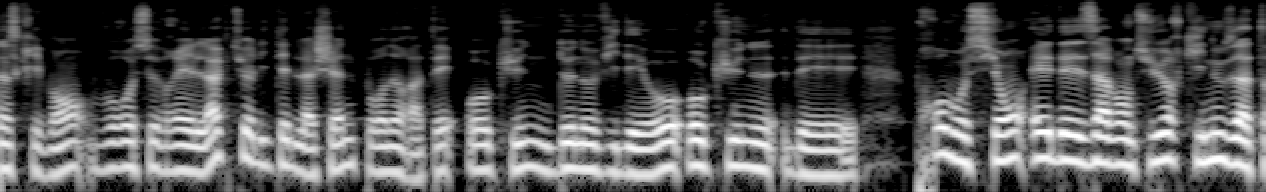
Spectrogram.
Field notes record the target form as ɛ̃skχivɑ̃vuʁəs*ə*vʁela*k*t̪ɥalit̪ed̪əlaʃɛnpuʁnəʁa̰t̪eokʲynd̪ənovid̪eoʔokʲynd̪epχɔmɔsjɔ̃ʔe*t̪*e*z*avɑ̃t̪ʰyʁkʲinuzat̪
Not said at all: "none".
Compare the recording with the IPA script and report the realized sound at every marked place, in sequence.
ə, k, d̪, z

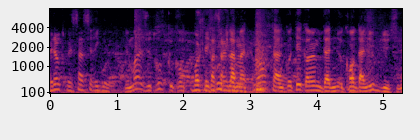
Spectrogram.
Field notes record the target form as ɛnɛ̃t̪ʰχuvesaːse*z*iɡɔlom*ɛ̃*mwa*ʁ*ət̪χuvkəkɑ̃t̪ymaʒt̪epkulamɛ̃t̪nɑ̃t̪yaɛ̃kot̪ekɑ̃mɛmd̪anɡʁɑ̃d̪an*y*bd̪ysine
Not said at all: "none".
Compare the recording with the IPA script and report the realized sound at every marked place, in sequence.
ʁ, ɛ, ʒ, y

